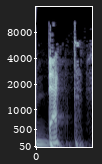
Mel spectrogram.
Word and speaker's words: Becht: It's kind of interesting you said that, because that's exactly what quarterback Rocco, I believe it's pronounced Becht, Rocco Becht says about Iowa State.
